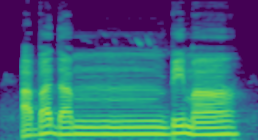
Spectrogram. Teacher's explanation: میں نے نون کی آواز کو ناک کے راستے سے آنے والی میم کی آواز میں تبدیل کر دیا اور اپنے ہونٹوں کو ہلکا سا ملاتے ہوئے اگلے حرف کے تلفظ کے لیے 2 گنتی کے برابر میم کو کھینچا۔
